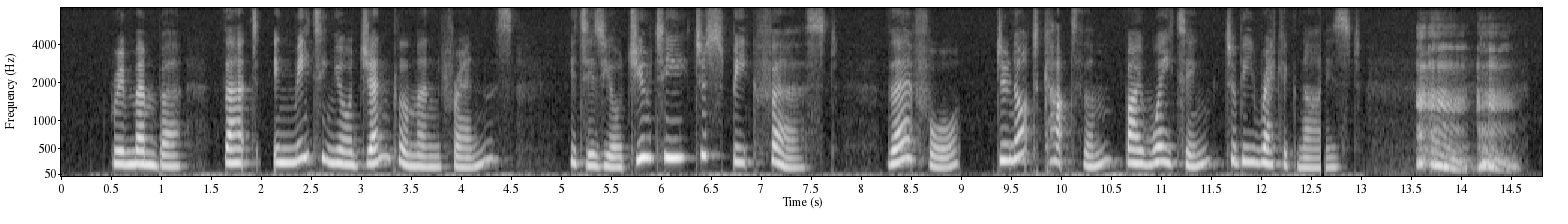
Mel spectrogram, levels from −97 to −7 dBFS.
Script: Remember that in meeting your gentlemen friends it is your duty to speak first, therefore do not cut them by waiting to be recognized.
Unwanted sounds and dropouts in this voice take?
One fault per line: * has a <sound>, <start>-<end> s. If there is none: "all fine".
* has a dropout, 12.6-12.6 s
* has a throat clearing, 13.5-14.6 s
